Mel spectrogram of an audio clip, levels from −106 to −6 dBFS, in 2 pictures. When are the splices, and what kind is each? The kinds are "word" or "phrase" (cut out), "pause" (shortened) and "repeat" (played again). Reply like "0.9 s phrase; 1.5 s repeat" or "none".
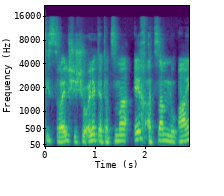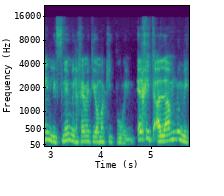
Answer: none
